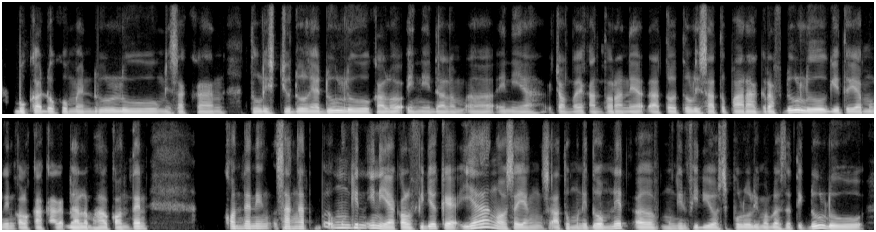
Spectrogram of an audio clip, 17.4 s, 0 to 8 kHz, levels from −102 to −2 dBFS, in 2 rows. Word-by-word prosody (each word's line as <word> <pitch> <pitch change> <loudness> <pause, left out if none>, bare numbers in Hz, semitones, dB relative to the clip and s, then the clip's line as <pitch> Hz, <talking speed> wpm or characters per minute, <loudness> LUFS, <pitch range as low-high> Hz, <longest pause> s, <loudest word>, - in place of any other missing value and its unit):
buka 115 0 +2
dokumen 105 -2 -3
dulu, 110 -4 0
misalkan 95 -1 -6 0.2
tulis 105 -4 -2
judulnya 100 -1 0
dulu, 115 -3 +3
kalau 90 -2 -1
ini, 100 -2 -6
dalam, 95 +1 -5
eee, 95 -2 -6
ini 95 -2 -7
ya, 90 +2 -8 0.2
contohnya 95 +1 -5
kantoran 95 +1 -5
ya, 95 - -2
atau 90 +1 -2
tulis 100 -1 -2
1 100 - -4
paragraf 100 +1 -1
dulu 125 -5 +6
gitu 100 -1 -1
ya. 95 - +1
Mungkin 115 +3 -3
kalau 95 +1 +1
Kakak 100 +1 0
dalam 100 -1 +3
hal 100 - +3
konten, 105 +7 +3 0.8
konten 150 0 +1
yang 155 0 -1
sangat, 140 0 +1
pe - - -3
mungkin 200 -1 0
ini 170 -10 +3
ya, 110 - +5
kalau 110 0 +4
video 135 +7 +2
kayak, 120 -5 +3
ya 180 - +4
enggak 120 - +2
usah 110 - +2
yang 110 +2 -5
1 105 +2 -2
menit, 115 -1 -3
2 115 -1 +5
menit, 160 +7 +1
eee, 110 0 +4
mungkin 120 0 -5
video 105 -2 +1
10, 105 +1 -2
15 100 -1 -1
detik 100 +2 -7
dulu 105 -10 +4
105 Hz, 185 wpm, -23 LUFS, 100-120 Hz, 0.8 s, dulu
